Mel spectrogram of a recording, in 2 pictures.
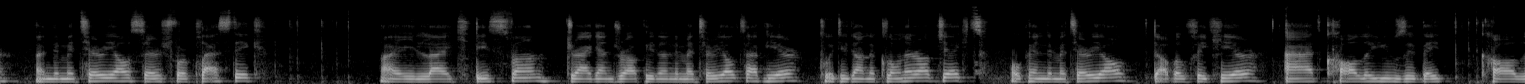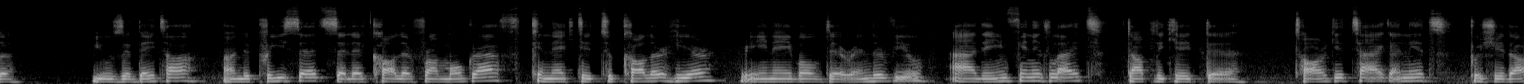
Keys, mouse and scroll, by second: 0.5 click, 1.4-3.9 typing, 5.0 click, 7.4 click, 8.0 click, 9.9 click, 10.5 click, 11.4 click, 12.4-15.3 typing, 16.2 click, 17.3 click, 19.7 click, 20.4 click, 22.2 click, 23.6 click, 24.6 click, 26.0 click, 28.7 ctrl+click, 29.8 click.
